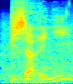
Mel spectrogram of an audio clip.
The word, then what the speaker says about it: Bizzarrini: dunlop suite bizzarrini suite bizzarrini vous avez dit bizarre il est prononcé à la française karine et l'alcool alors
